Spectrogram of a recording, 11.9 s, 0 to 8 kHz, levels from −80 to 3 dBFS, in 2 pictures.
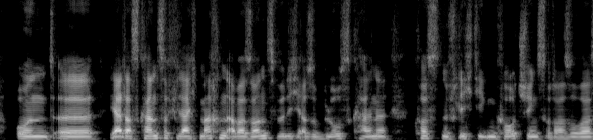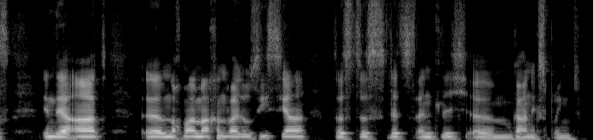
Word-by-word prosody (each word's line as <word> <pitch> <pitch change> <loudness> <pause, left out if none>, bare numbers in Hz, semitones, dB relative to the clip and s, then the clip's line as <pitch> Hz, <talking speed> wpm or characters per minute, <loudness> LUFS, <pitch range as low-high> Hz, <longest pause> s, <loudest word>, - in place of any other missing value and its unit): Und, 115 -1 +1
äh, 110 -1 +4 0.2
ja, - - +9
das 115 - +3
kannst 125 +2 +3
du 135 - -3
vielleicht 115 -3 +2
machen, 135 +3 0
aber 115 -1 +3
sonst 120 +6 0
würde 120 +1 -4
ich, - - -6
also, 105 -1 -5
bloß 115 +4 -6
keine 115 0 -2 0.2
kostenpflichtigen 130 - -4
Coachings 110 -3 -4
oder 95 0 -4
sowas 105 0 -1 0.3
in 110 - +1
der 105 -1 +6
Art, 110 0 +5 0.4
ähm, 105 -1 +4
nochmal 110 0 +1
machen. 115 +2 +1
Weil 110 0 +3
du 110 - -3
siehst 120 +4 -8
ja, 110 -1 +2 0.3
dass 100 0 -3
das 105 -1 -6
letztendlich, 100 0 -5
ähm, 95 -2 -3
gar 95 +1 0
nix 90 -1 -6
bringt. 90 0 -10
110 Hz, 180 wpm, -24 LUFS, 105-115 Hz, 0.4 s, ja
